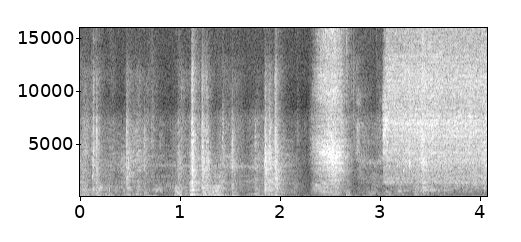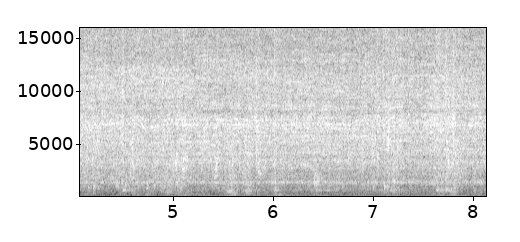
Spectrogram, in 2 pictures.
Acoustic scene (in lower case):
kitchen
